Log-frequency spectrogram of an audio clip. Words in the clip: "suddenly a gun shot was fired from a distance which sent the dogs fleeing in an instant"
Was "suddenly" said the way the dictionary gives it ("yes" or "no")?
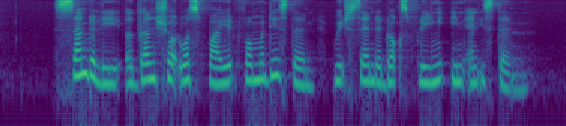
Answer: no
